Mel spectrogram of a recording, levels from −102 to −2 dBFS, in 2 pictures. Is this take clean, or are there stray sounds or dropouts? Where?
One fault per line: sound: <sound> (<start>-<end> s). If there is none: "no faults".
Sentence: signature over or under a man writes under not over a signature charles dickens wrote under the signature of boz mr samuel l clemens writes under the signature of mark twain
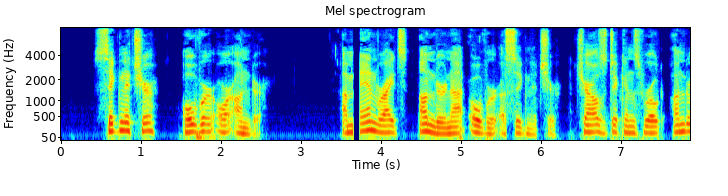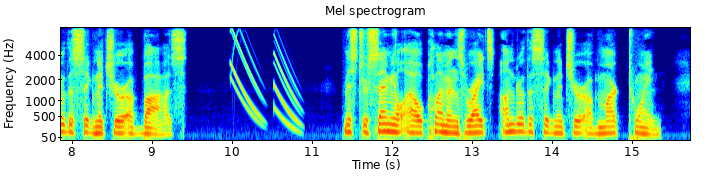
sound: dropout (3.6-3.7 s)
sound: chirp (10.0-10.9 s)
